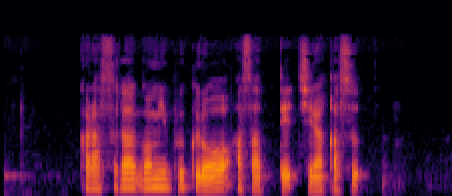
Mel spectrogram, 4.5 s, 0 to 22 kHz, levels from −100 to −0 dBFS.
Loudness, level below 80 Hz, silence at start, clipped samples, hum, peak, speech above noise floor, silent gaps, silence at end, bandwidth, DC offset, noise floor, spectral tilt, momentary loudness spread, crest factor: -34 LUFS; -72 dBFS; 0.85 s; under 0.1%; none; -16 dBFS; 49 dB; none; 0.9 s; 11.5 kHz; under 0.1%; -82 dBFS; -5.5 dB/octave; 8 LU; 20 dB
